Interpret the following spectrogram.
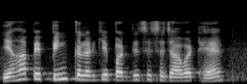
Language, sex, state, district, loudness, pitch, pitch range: Hindi, male, Arunachal Pradesh, Lower Dibang Valley, -17 LUFS, 210 Hz, 185-230 Hz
